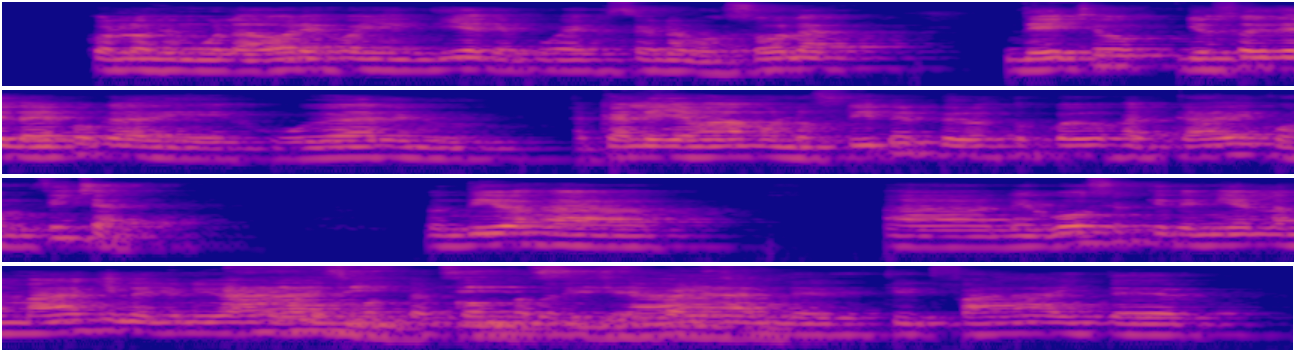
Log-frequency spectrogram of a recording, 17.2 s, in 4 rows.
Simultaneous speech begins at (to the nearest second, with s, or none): 14 s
